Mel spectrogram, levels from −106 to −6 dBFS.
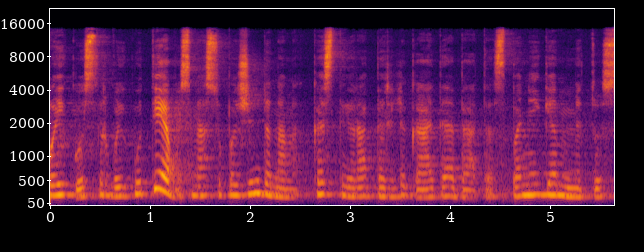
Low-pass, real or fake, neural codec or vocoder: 14.4 kHz; real; none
